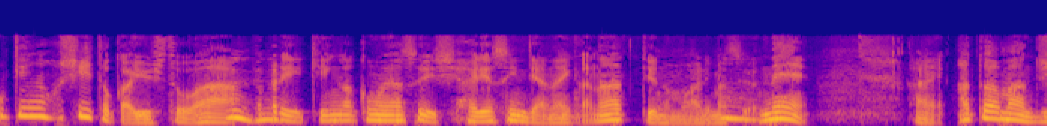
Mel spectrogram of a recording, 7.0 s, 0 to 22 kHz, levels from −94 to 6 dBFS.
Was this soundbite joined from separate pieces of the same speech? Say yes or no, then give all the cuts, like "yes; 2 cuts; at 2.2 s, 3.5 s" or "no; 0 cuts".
no; 0 cuts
